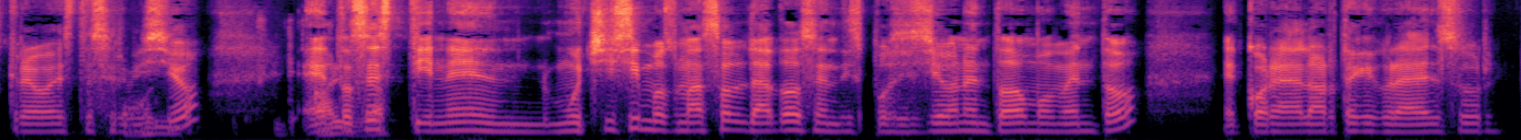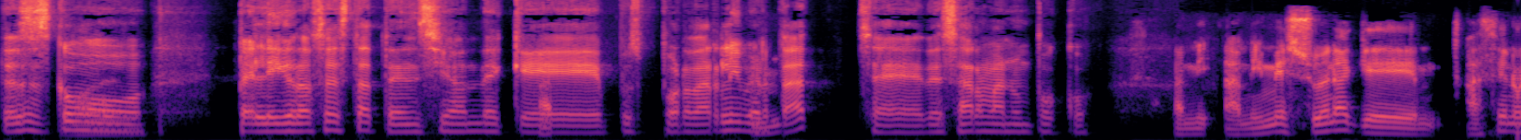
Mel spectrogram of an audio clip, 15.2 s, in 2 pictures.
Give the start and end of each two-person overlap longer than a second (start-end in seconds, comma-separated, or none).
none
